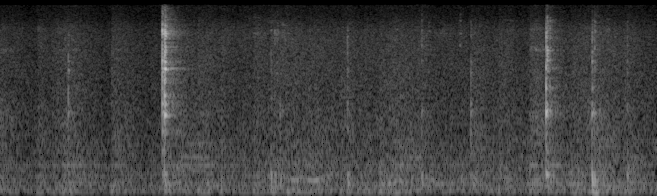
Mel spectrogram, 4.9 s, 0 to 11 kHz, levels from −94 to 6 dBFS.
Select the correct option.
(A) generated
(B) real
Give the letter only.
B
